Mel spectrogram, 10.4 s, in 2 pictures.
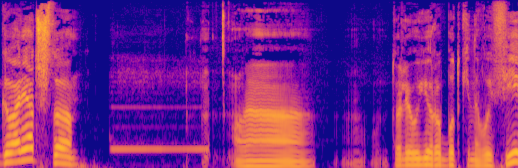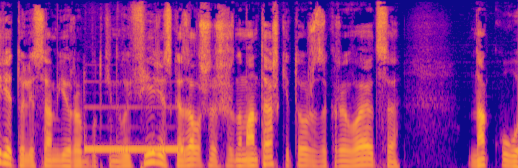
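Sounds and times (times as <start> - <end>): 
speech: 0.0 - 0.9, 2.0 - 3.2, 3.9 - 10.3
telephone dialing tones: 1.1 - 2.1, 6.0 - 7.2.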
